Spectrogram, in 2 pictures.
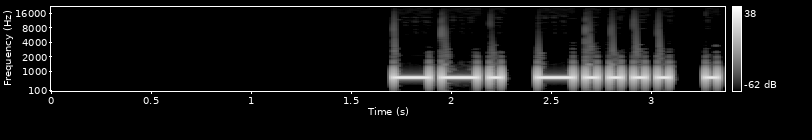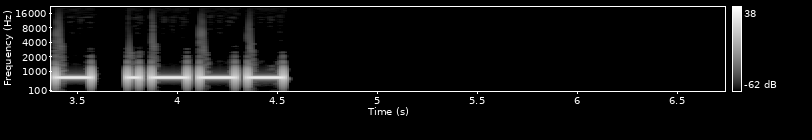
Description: Morse code, heard as a keyed tone, about 20 wpm, 700 Hz. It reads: G6AJ
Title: DXCC-100 Call Signs - 4 Characters - Repeated 2x - 20wpm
